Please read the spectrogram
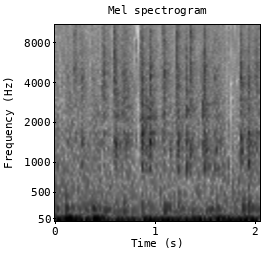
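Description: Faint computer keyboard typing: a run of quick keystrokes.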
